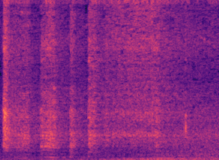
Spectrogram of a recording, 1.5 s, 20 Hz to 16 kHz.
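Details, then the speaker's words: 2018 Toyota Kijang Innova Reborn 2.0 G, manual, about 97,000 km, in neutral with the clutch pressed: brief quick cranking catches promptly and settles into a steady idle, a clean healthy start. A hesitant start would point to a weak battery or the starter motor. "pada saat kita starter mobil pastikan bahwa nyalanya itu jereng karena apa kalau dia nyalanya tersendat Berarti ada kemungkinan permasalahannya bisa jadi di akinya sudah soak atau dinamo starternya yang bermasalah jadi perlu diservis"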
